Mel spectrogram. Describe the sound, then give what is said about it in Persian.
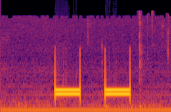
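Two identical electronic telephone tones, each a steady dual-pitch beep lasting about a quarter second, separated by a short gap, over a quiet line hiss with no voices, as a listener's call to a Radio Azadi phone-in is cut off. “متاسفانه که تماسشان قطع شد.”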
